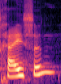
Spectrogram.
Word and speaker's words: Geijsen: It's Geijsen. It's Dutch, but the name is actually Austrian.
